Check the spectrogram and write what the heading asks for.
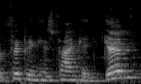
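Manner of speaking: ordinary delivery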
